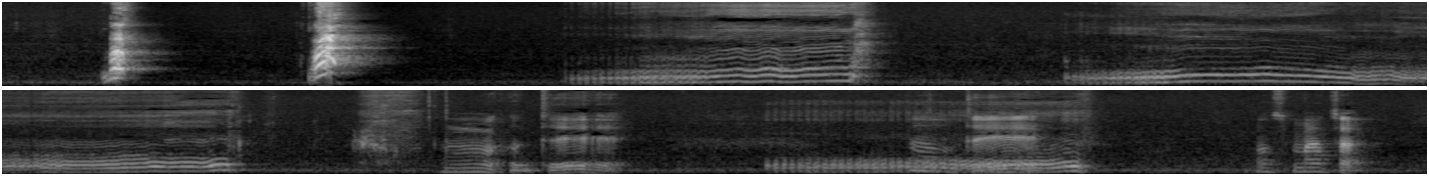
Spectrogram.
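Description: A Miniature Schnauzer whines and grumbles in stress after spotting a cat, with a person talking softly.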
